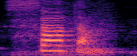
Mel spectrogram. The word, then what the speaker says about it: Sodom: 그래서 소돔을 Sodom. 그냥 영어식 발음을 한다라고 생각을 해주세요.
